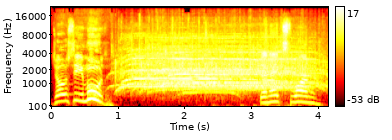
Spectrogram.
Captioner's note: audience cheering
